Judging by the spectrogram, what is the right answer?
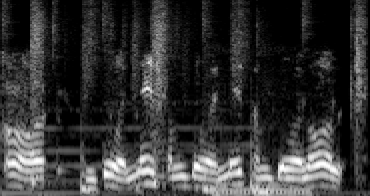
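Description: A man speaks at a fairly quick pace with clear music in the background. The sound is dry with no echo. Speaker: rapper / independent music artist, caller on a radio show. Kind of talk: casual talk to radio host, caller conversation. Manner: casual, conversational, energetic. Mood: earnest and explanatory. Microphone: video call.

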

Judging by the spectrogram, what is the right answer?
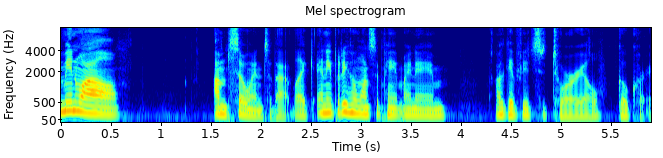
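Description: In a New York accent, a woman with a very deep, low pitch speaks very fast, with very wide pitch swings and long, frequent pauses, in a dry, close sound with no echo on a very clean recording with a silent background. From Queens, New York City. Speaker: graffiti artist and stylist. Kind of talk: casual chat.

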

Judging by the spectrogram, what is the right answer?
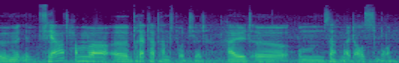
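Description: Over noticeable background noise, a man speaks at a fairly slow pace with ordinary pitch variation. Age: 20s. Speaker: young man recounting youth welfare care; interviewee. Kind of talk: interview testimony. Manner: halting. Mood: calm, matter-of-fact. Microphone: camera far.

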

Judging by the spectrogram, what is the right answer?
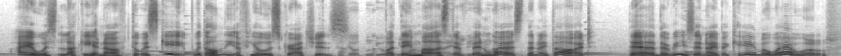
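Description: A put-on character voice at a fairly high pitch and moderate pace, with clear music in the background. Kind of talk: storytelling.

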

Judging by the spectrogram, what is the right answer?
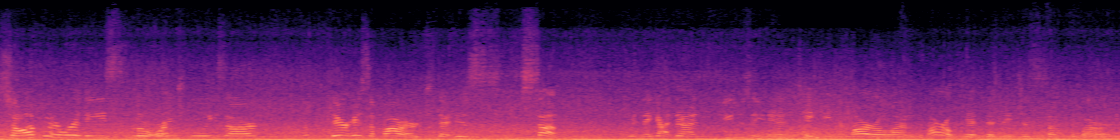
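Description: A moderate pace broken by long, frequent pauses, over loud background noise. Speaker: local guide on the boat. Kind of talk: casual storytelling tour. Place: boat. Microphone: phone near.

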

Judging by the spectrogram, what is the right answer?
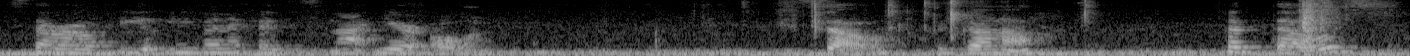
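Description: There is loud background noise as a woman speaks. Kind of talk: tutorial. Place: classroom. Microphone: phone near.

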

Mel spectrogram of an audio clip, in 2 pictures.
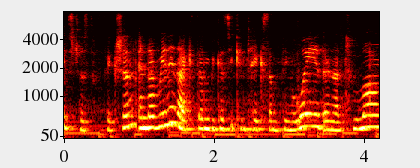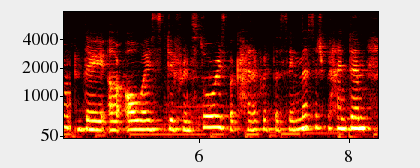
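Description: Amid light background noise and audible room echo, a woman talks at a fairly quick pace. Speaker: book vlogger. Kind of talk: casual vlog with book recommendations. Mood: warm, enthusiastic. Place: home room. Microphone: camera far.

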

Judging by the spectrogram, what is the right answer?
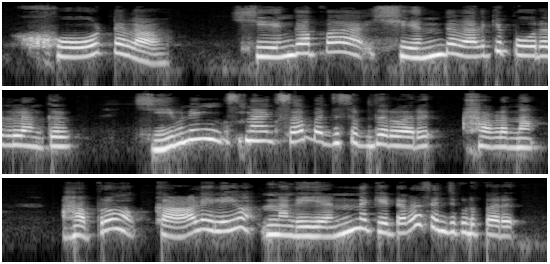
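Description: A woman performs a cartoonish character voice at an extremely high pitch. Her intonation is lively, her loudness very even and her pace fairly slow. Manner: bold, outspoken.

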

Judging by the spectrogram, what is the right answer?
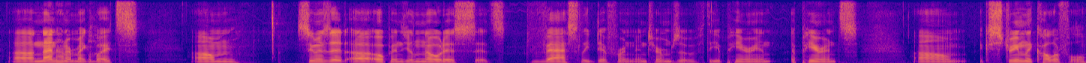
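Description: The sound is dry and close with no echo as a man talks at a moderate pace. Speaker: video game podcast co-host. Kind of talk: casual chat.

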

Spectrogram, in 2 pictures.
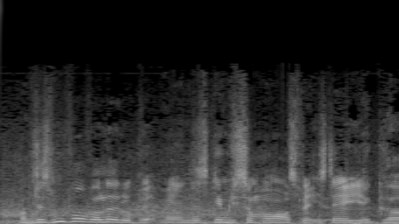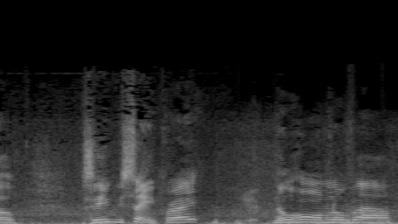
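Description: A woman speaks at a fairly quick pace with ordinary pitch variation. The sound is dry with no echo, and there is noticeable background noise. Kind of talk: confrontational questioning. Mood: stern, probing. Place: street. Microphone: phone near.

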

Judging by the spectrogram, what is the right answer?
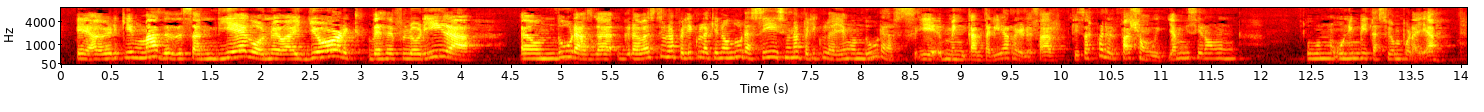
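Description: Over noticeable background noise, a woman with a high pitch speaks at a moderate pace in an animated, warm tone, with ordinary pitch variation. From Arequipa, southern Peru. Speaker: actress in a telenovela. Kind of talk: casual live social-media chat with fans. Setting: live video stream from the studio. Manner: animated, warm, enthusiastic.

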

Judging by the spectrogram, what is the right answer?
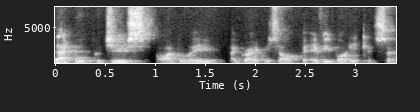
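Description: The background is quiet, though room echo is audible. A man speaks at a moderate pace. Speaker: essential oils presenter. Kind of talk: explanatory talk. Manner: enthusiastic, earnest. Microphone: video call.

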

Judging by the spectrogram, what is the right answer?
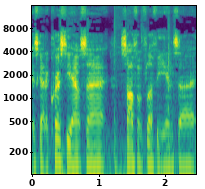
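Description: The speech comes at a very fast pace, with clear music in the background. The sound is dry, with no echo. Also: man. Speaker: food reviewer. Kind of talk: casual food review vlog. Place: car. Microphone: phone near.

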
